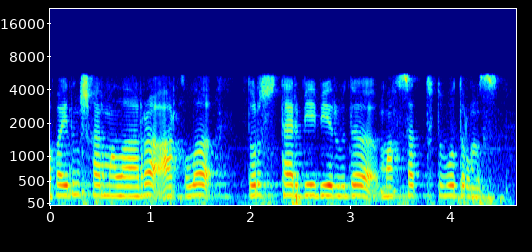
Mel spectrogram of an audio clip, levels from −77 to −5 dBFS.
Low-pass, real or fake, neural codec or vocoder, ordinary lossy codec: 5.4 kHz; real; none; Opus, 64 kbps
